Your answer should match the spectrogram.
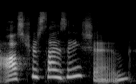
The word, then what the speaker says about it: ostracization: Yeah, ostracization. It sounds It so sounds wrong when I say it like that, but it's not.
